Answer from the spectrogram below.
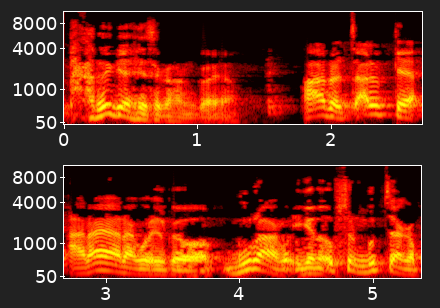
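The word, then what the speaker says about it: ālaya: 뭐 이거는 창고라는 뜻이고 이거를 어떻게 읽었나 하면 아레아로 읽으면서 이걸 아를 길게 했어요. 아라야라고 읽어가지고 집이나 장소 저장소로 해석을 하고 아라야 비나야를 위즈나나를 장식이라고 했고 이거를 한자로 장자 대신에 택자를 써서 택식이라도 이렇게 불렀어요.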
